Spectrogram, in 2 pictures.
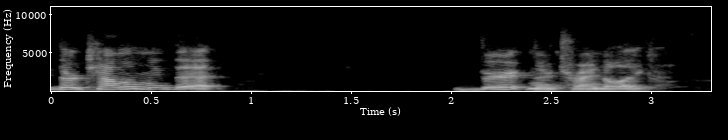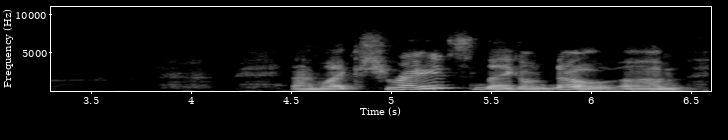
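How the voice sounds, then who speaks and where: A woman giving a live spiritual reading and healing session, coaching softly with repeated phrases. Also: mid-range voice, highs cut off. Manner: soft, coaching, repetitive phrasing. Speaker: metaphysical practitioner giving readings.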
